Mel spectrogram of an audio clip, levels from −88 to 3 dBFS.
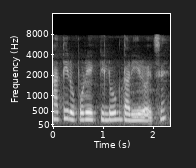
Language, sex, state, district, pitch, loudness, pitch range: Bengali, female, West Bengal, Alipurduar, 225 Hz, -13 LUFS, 215-235 Hz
